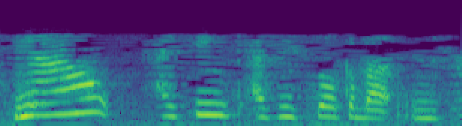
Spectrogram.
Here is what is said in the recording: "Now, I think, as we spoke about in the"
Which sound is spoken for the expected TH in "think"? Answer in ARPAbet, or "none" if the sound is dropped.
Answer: TH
